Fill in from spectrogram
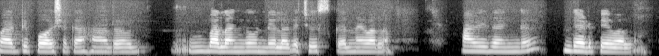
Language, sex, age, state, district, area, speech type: Telugu, female, 45-60, Andhra Pradesh, Konaseema, rural, spontaneous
